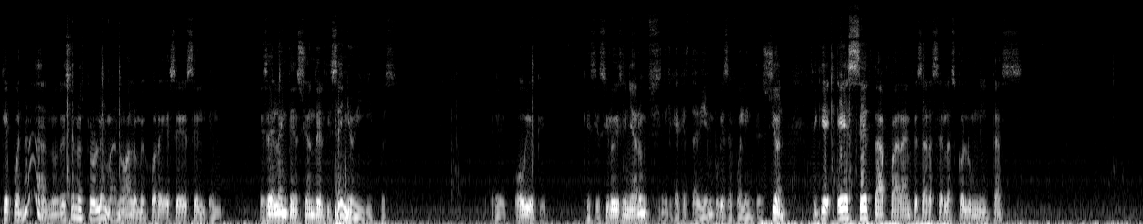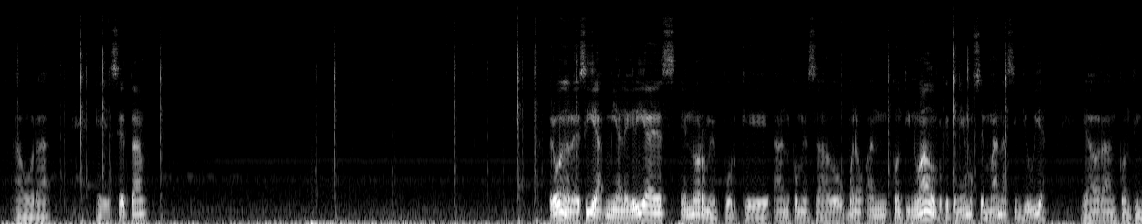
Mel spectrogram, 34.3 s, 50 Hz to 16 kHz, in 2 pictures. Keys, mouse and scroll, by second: 0.1 shift+click, 1.0 shift+g, 1.5 z, 3.9 shift+click, 4.8-7.7 middle drag, 4.8-7.7 scroll down 2, 7.7 click, 8.5 shift+click, 12.4 e, 12.7 z, 15.5 shift+click, 16.0-17.3 shift+middle drag, 17.2 scroll down 2, 17.3 shift+click, 18.3 shift+e, 18.7 shift+z, 21.6 shift+click, 22.4-23.5 shift+middle drag, 23.8 shift+click, 24.9 shift+e, 25.1 z, 28.3 shift+click, 29.0 shift+middle click, 30.3 shift+click, 30.7 shift+click, 31.4 shift+e, 31.6 shift+z, 33.6 shift+click, 34.0 shift+middle click.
